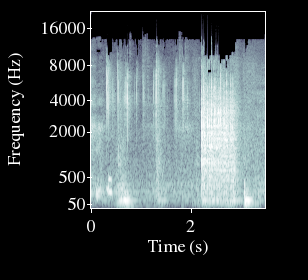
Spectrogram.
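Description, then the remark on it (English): Dice clatter and tumble across a hard tabletop: a few light clicks at first, then a louder, rapid rattling roll that quickly settles on a 15, with a faint murmur of voices. “You guys got the dice, right?”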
